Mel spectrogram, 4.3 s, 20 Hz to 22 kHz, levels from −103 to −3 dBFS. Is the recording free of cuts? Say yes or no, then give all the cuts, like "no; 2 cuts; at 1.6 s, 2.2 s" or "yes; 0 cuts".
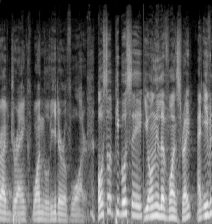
no; 2 cuts; at 1.8 s, 2.9 s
